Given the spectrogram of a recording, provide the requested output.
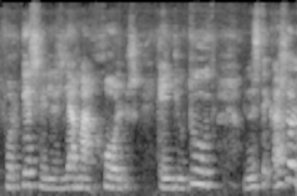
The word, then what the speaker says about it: haul: Si vosotros buscáis qué significa ho en inglés, que se escribe, te lo pongo en pantalla, h a u l, pues el diccionario te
